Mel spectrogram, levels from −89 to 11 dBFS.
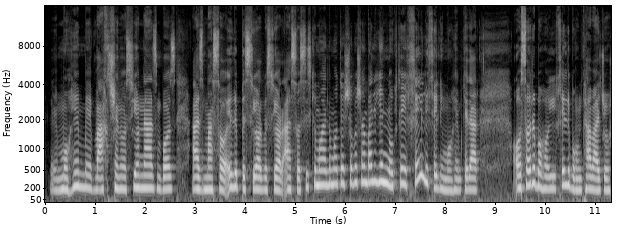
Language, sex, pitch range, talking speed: Persian, female, 180-230 Hz, 165 wpm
